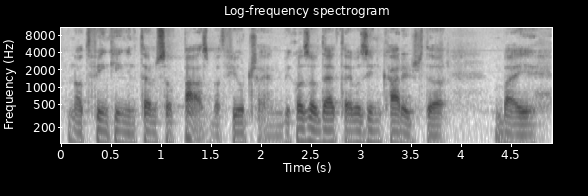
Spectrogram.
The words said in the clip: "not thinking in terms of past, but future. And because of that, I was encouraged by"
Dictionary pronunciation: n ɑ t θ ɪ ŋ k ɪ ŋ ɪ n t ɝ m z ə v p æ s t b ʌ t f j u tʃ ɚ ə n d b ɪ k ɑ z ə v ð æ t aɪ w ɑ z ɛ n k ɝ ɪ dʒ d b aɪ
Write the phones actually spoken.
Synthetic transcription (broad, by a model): n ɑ t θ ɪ ŋ k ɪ ŋ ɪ n t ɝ m s ə v p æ s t b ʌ t f j u tʃ ɚ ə n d b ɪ k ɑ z ə v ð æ t aɪ w ɑ z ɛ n k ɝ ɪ dʒ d b aɪ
